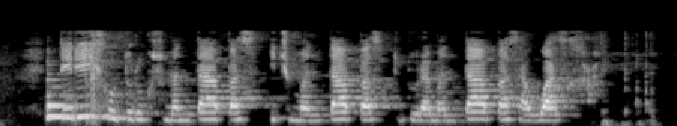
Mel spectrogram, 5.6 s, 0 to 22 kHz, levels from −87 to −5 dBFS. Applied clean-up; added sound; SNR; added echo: classical method Wiener filter.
